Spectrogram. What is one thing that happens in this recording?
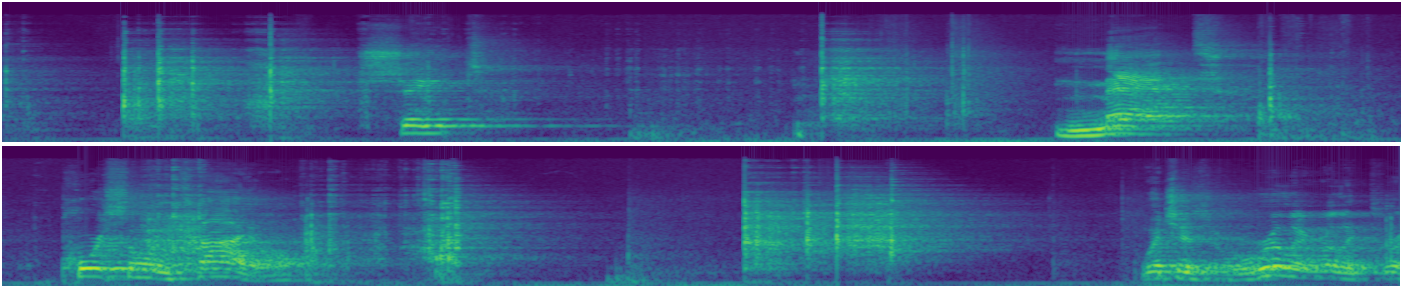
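Ceramic tiles clink against each other as they are handled.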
